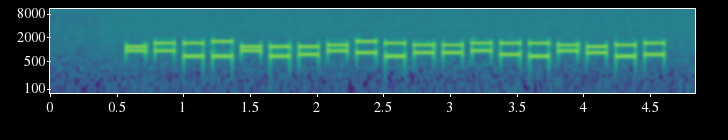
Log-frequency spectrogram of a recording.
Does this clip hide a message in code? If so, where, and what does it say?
Yes: DTMF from 0.6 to 4.6 s, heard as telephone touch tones, dialled by machine, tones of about 150 ms. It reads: *#3A*140C388#630726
